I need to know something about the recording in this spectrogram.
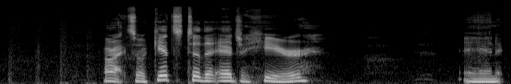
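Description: An older man speaks with animation into a close microphone.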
